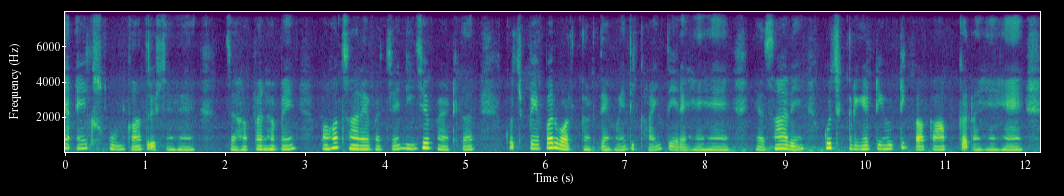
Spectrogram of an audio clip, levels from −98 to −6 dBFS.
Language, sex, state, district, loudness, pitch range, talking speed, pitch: Hindi, female, Bihar, Sitamarhi, -21 LUFS, 165-215 Hz, 155 wpm, 185 Hz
